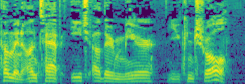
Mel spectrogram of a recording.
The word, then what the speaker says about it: Myr: And he's a Mire. I hope I'm saying that right. – I think it's Mirror. – Oh, yeah, that would make sense. Mirror. – Mirror, yeah. – I think it's Mirror, M-Y-R.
